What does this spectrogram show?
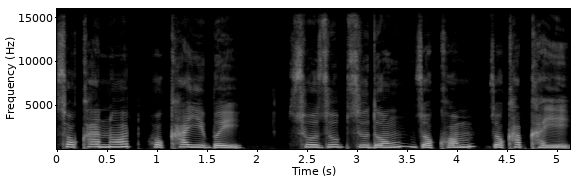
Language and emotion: Bodo, neutral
